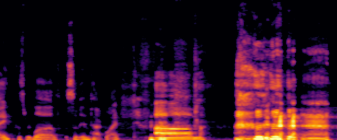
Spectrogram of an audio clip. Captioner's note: laughing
